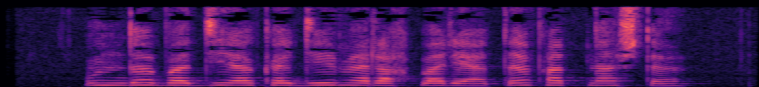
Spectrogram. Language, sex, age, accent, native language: Uzbek, female, 12-17, Farg'ona, Uzbek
